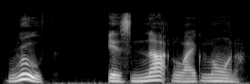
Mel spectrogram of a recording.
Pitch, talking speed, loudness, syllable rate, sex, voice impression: 155 Hz, 120 wpm, -16 LUFS, 3.2 syllables/s, female, slightly feminine, adult-like, friendly, slightly unique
